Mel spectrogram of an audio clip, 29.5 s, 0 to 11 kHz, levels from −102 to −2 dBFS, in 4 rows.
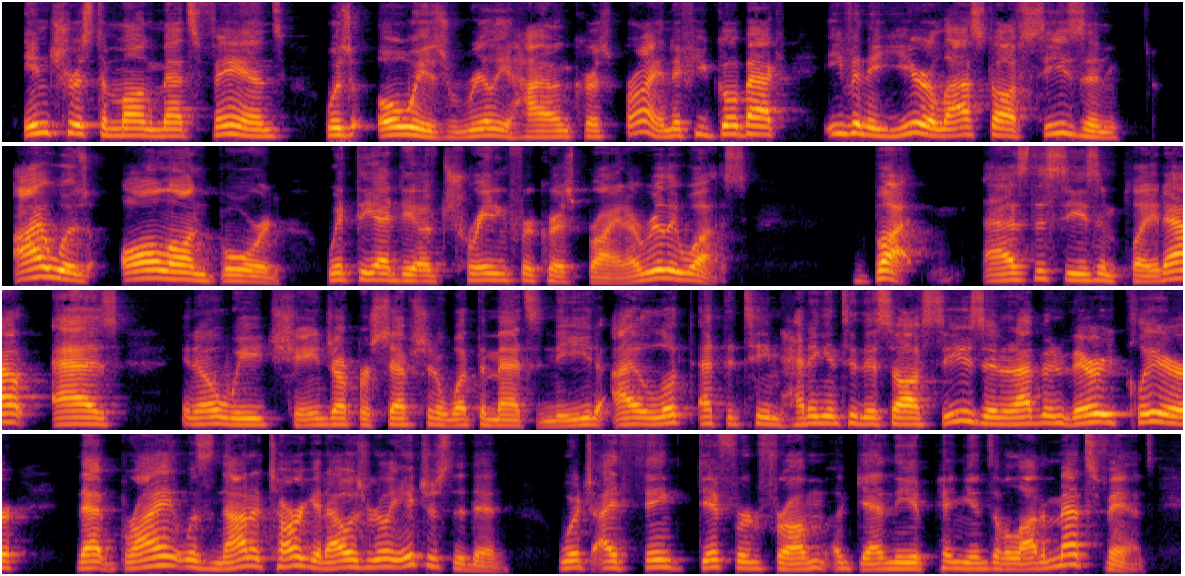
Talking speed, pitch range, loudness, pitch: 190 wpm, 145-185 Hz, -25 LUFS, 155 Hz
